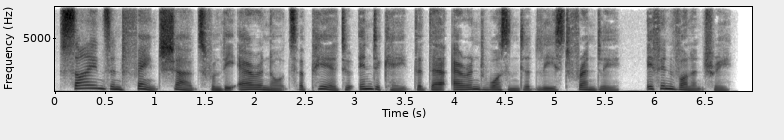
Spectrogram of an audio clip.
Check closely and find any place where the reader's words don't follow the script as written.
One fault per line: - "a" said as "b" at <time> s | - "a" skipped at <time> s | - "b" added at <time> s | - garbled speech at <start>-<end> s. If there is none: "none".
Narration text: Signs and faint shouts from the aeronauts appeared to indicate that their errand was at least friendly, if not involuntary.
- "was" said as "wasn't" at 4.3 s
- "not" skipped at 6.1 s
